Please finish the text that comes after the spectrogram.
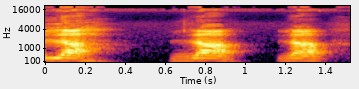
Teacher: इनके बोलते समय वायु का निष्कासन होता है जीभ के दोनों तरफ से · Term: पार्श्विक व्यंजन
